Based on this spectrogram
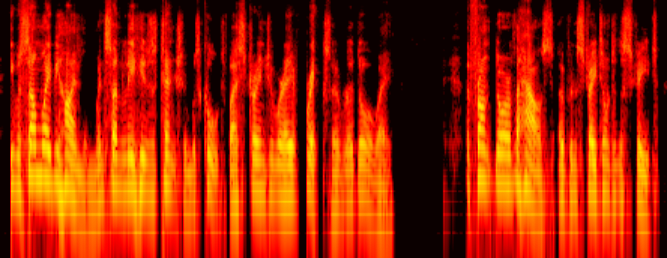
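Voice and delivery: measured storytelling read; story narration. A narrator's reading. Author reading his story to an audience, calm narration. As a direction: read the extract to listeners, unhurried.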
